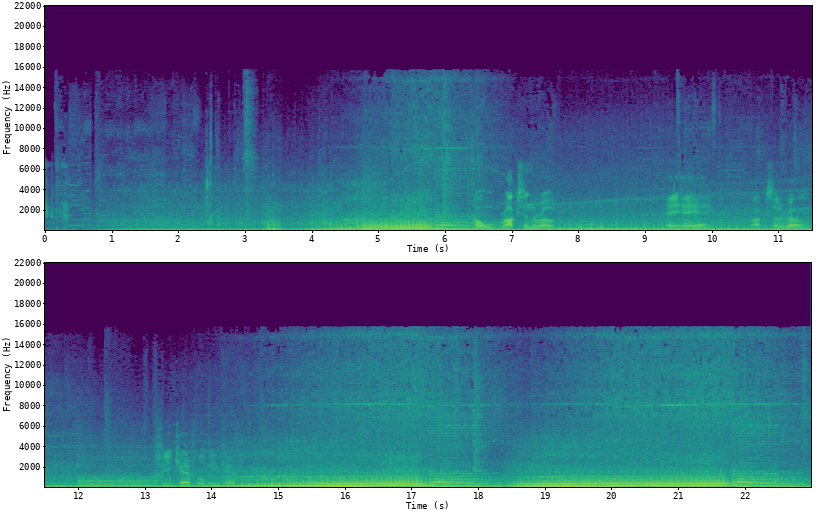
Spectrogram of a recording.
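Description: A truck engine hums and revs up through the gears.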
